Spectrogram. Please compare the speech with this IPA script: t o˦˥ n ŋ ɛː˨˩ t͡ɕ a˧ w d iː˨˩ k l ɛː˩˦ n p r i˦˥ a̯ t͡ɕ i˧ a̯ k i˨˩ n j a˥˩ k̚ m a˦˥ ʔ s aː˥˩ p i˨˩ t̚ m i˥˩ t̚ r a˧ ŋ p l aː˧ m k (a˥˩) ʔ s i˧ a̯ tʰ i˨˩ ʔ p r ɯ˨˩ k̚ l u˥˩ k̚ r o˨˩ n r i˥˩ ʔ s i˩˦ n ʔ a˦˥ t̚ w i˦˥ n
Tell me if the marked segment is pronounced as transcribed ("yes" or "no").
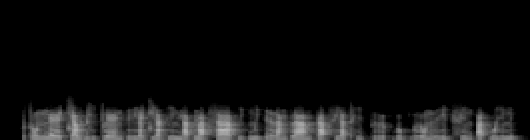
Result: yes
